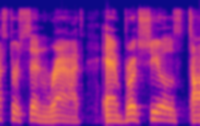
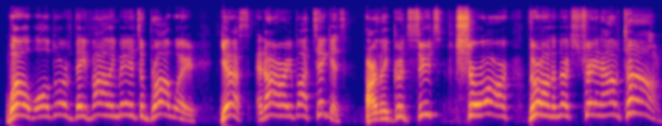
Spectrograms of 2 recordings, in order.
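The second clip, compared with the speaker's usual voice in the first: put-on high, heckling puppet old-timers; Statler and Waldorf; 10 semitones higher than usual. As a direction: trade jibes as two theater hecklers, voice pushed high. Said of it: "They're basically the theater guys, Statler and Waldorf".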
